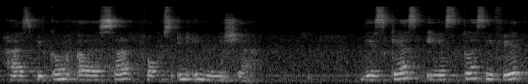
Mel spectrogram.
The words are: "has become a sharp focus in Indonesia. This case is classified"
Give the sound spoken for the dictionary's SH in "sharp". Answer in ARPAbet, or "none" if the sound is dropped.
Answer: S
